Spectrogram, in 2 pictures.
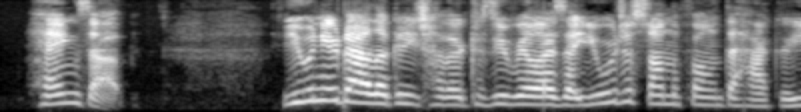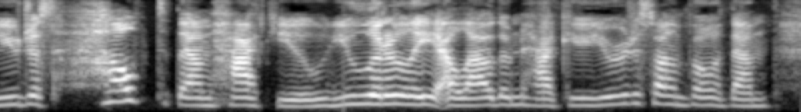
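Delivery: ordinary delivery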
